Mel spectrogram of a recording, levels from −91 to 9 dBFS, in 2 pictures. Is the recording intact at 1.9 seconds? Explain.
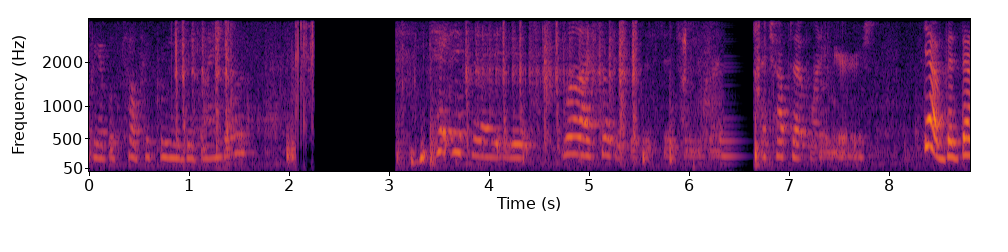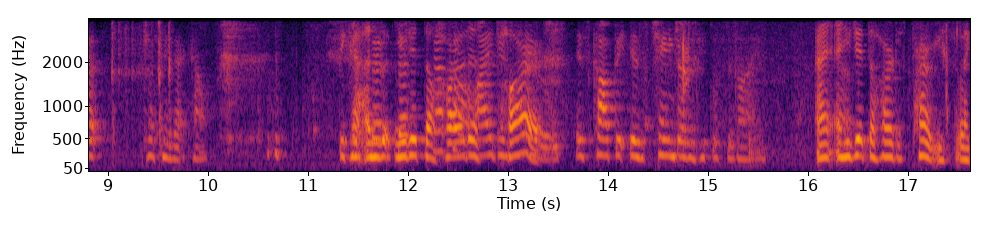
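Yes, the audio is intact at 1.9 seconds, with no fault at that moment.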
